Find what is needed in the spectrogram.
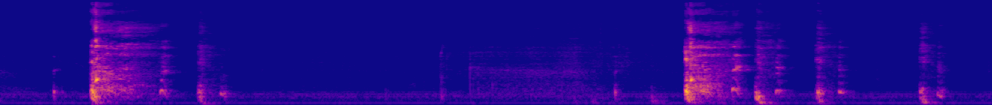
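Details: Evening asthma cough after walking and running outside in the rain with intense breathing, inhaler used: two bouts of harsh coughing, each a strong burst followed by several shorter coughs, faint background hum.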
